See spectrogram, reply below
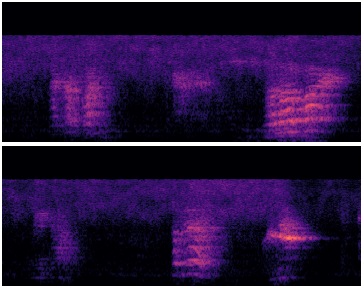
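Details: Three-year-old captive-bred Amazon parrot kept indoors as a companion, giving a few scratchy, speech-like babbled phrases, one longer rasping burst in the middle, then a sharp bright whistled note at the end.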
